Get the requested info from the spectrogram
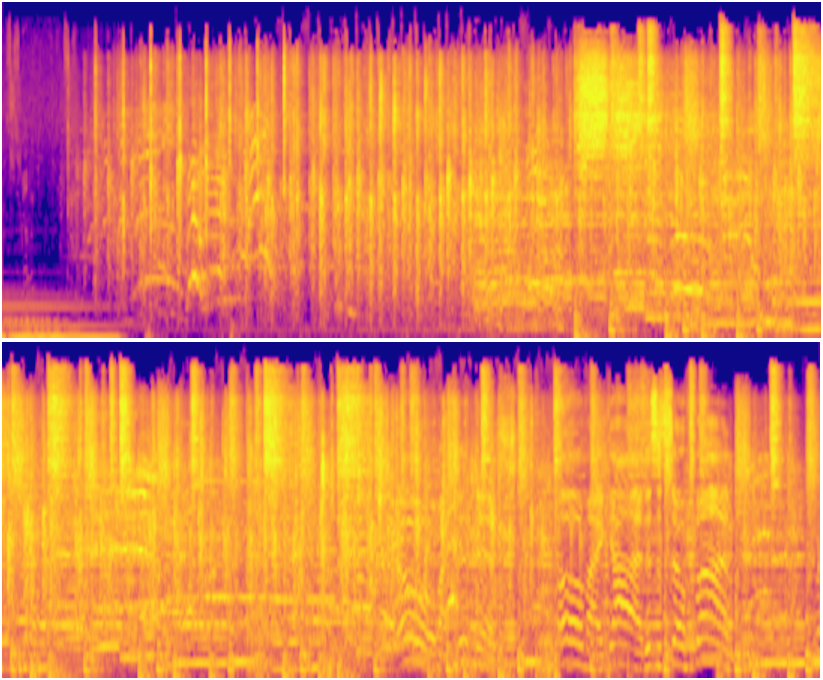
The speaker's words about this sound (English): Oh my goodness, look at this. Look at this beautiful crowd. Wow. Millions of people at Union Hall. Oh my goodness. Thank you so much for coming.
